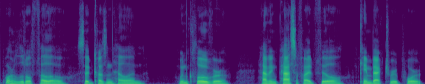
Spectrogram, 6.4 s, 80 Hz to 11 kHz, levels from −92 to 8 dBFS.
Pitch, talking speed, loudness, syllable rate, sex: 120 Hz, 140 wpm, -23 LUFS, 4.7 syllables/s, male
